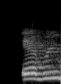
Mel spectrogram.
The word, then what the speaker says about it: Every: But the campaign name is TN, which is our initiative of our state, the number 4, Every, my last name, I'm going to spell it for y'all, E-V-E-R-Y, phonetic for my military folks, Echo Victor Echo Romeo Yankee, the number 1.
